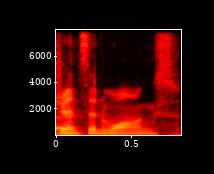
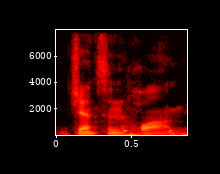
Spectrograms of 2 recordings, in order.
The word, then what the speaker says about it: Jensen Huang: Jason uh uh uh Jensen, how do they pronounce his name? Wongs. Wong. Wong. Wongs. Wongs from the other uh Jensen Wongs. Justin Wongs. Yeah, Jensen Huang is is how it is actually spelled or pronounced.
